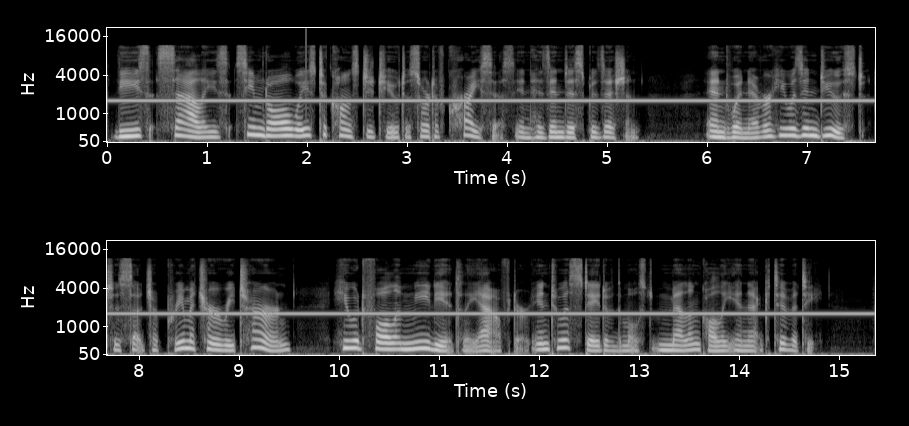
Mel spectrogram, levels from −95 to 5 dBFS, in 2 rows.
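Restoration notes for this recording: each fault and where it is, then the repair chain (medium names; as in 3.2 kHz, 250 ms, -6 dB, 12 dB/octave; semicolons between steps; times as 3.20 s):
whine 1.6 kHz -27 dBFS
1.99 s: pop -9 dBFS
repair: de-click; band-stop 1.6 kHz, Q 30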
